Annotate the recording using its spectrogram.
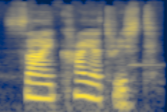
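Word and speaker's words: psychiatrist: 하나는 발음이 되지 않습니다 여기에서는 p가 발음이 되지 않습니다 그래서 풋사이 이렇게 읽지 않고 그대로 싸이 카이어 트위스트라고 발음을 합니다 ch는 취도 발음 되지만 크로 발음되기도 하죠 싸이 카이어트 리스트 이것을 이렇게 읽으면 안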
